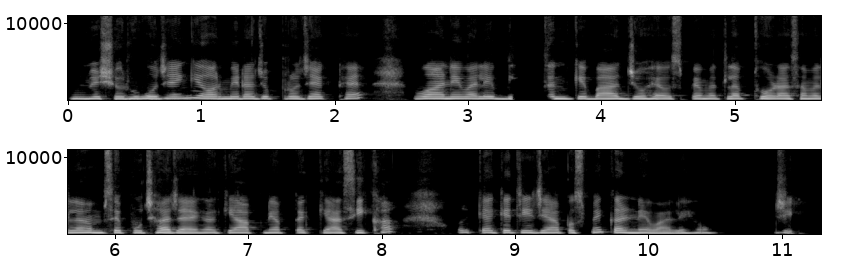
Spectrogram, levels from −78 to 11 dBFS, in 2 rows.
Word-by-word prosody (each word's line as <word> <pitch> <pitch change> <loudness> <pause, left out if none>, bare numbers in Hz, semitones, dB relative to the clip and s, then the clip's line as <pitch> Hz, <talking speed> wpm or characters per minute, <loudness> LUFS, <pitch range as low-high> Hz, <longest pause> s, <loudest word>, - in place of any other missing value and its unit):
में 230 - +3
शुरू 225 +2 +1
हो 260 - +6
जाएँगे 265 +4 0
और 250 -3 +2
मेरा 230 0 +1
जो - - +2
प्रोजेक्ट 230 +1 -3
है, 255 +6 -3 0.4
वो 235 - 0
आने 240 0 +3
वाले 240 +1 +2
20 235 +1 -5
दिन 225 -2 +4
के 225 +1 0
बाद 215 0 +3
जो 220 - +4
है 215 -1 +2
उस 215 - -4
पे 215 - -2
मतलब 215 +1 -1
थोड़ा-सा 215 -1 +1
मतलब 220 +1 +2
हमसे 225 0 +3
पूछा 220 +1 +2
जाएगा 205 0 +1
कि 215 +2 -4
आपने 215 0 -4
अब 215 - -2
तक 215 -1 -3
क्या 210 -1 0
सीखा 225 +7 -2 0.5
और 265 - -5
क्या-क्या 240 -1 -1
चीज़ें 225 -1 +1
आप 225 -1 -3
उसमें 275 +7 -2
करने 210 -5 +4
वाले 95 - -1
हो। 200 -1 -4 0.5
जी। 230 - -8
225 Hz, 220 wpm, -20 LUFS, 215-235 Hz, 0.5 s, हो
